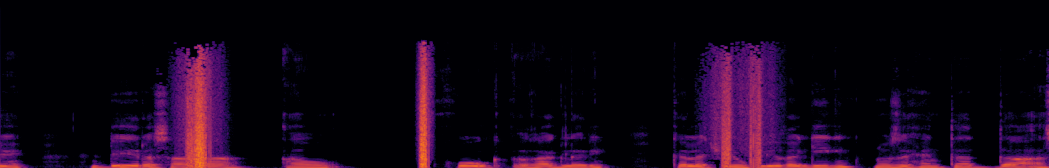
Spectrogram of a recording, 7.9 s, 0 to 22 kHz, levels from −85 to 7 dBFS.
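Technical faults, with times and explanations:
1.23–1.74 s, 3.11–3.27 s and 5.20–5.91 s, wireless microphone noise hits: the analogue FM radio link fades as reflections cancel, so receiver noise swells into swishes of static over the speech. Unlike a digital dropout, the sound is buried in noise rather than cut to silence.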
